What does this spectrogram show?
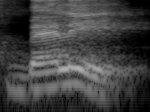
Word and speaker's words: ballet: Dance ballet. එතන ballet නෙමෙයි ballet. Last letter is a silent letter.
